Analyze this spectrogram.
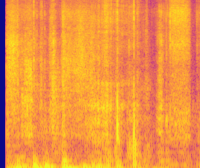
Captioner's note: cutting cardboard; moving cardboard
